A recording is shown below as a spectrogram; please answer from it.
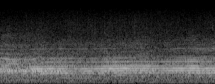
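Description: Racing outboard engine on a tunnel-hull race boat running flat out, a steady high-pitched whine over the rush of water.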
